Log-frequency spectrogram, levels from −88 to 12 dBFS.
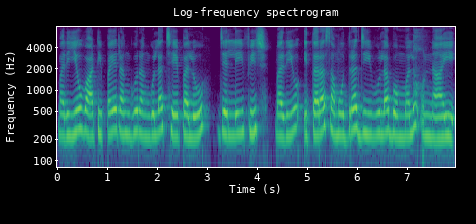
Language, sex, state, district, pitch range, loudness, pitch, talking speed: Telugu, female, Telangana, Hyderabad, 230-255 Hz, -16 LUFS, 240 Hz, 90 wpm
